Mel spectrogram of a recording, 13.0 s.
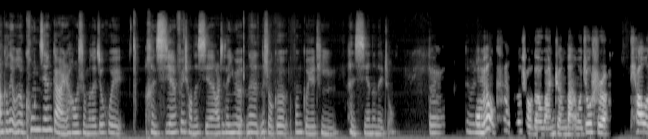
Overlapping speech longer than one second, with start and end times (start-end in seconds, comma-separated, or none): none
